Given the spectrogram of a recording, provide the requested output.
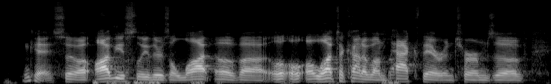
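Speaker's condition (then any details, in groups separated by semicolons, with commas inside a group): No condition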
